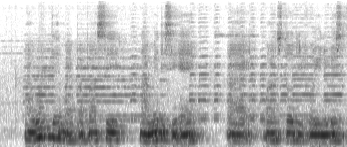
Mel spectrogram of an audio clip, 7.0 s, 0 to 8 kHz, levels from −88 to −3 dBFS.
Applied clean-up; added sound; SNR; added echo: none; Motor vehicle (road); 17 dB; reverberation time 0.6 s.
